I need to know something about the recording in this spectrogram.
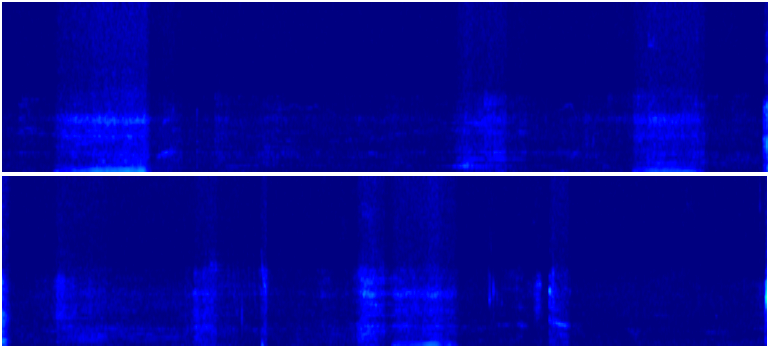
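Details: Female animal, likely a dog, snoring while asleep after a full meal and a run at the park: intermittent rumbling snorts and snores every few seconds in a quiet room.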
